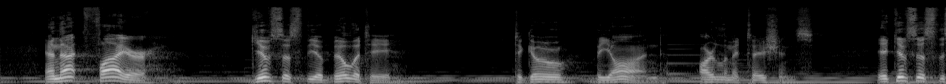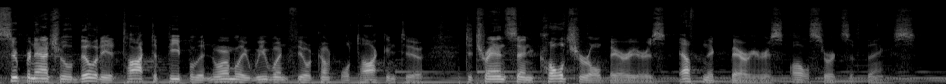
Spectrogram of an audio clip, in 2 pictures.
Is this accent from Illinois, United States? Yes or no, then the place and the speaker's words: no; San Diego, California, United States; I was raised in San Diego, California. I spent a lot of time at the beach growing up.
